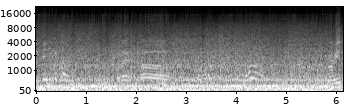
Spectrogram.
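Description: Motorboat engine running steadily under way, a loud, unbroken low drone.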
